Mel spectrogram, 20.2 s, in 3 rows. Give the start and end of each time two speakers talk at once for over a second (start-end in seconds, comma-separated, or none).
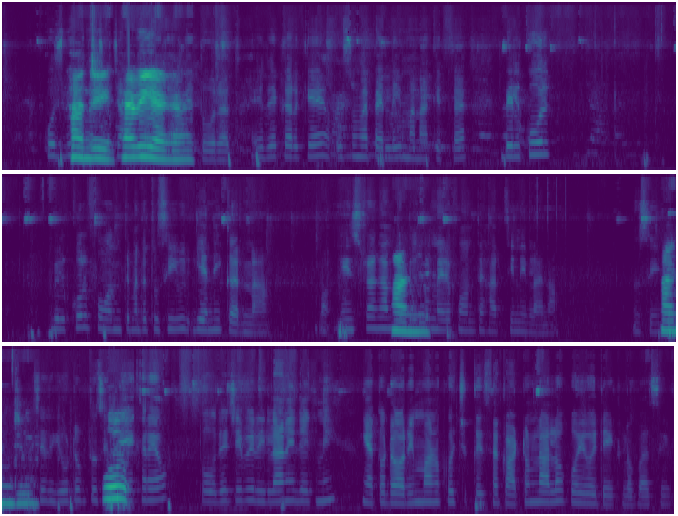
0.5-1.8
